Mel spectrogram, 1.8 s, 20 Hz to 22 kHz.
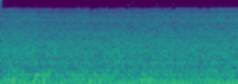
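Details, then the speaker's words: Honda Civic with Rev9 eBay turbo kit on dyno, low-quality RC injectors, 20° timing at 8 psi, idle duty adjusted: low idle with uneven wandering beat and occasional stumbles; rough idle blamed on the injectors. "they just don't idle and as smoothly as like a good injector"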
